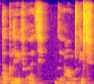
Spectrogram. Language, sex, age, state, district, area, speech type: Maithili, female, 60+, Bihar, Madhubani, rural, spontaneous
